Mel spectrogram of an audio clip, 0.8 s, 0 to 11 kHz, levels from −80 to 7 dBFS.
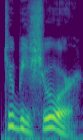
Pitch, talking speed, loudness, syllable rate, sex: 170 Hz, 215 wpm, -14 LUFS, 3.8 syllables/s, female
